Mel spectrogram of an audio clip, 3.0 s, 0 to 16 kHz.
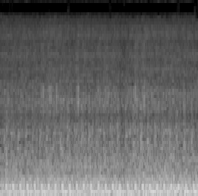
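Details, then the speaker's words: Raider 150 carb single-cylinder after proper shim adjustment, still on stock CDI and ignition coil; before, idle was high, it ticked and wouldn't tune. Now a steady, low idle holding evenly with correct RPM. "Ayan, napakaganda na ng RPM nya. Tapos tignan natin kung ilan ang kaya niyang abutin."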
